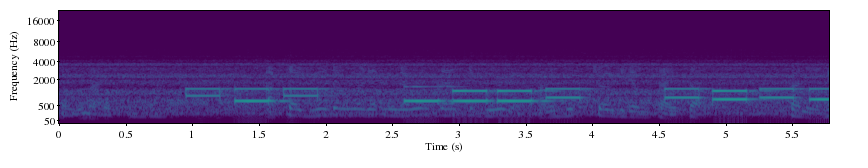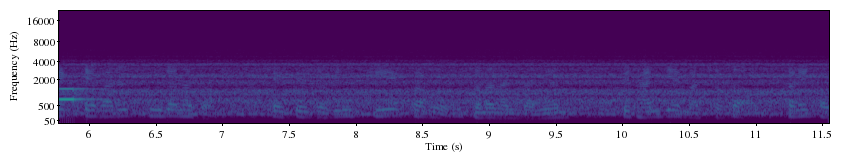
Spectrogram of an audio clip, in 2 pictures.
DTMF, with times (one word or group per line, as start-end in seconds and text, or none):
1.0-1.9 020
2.6-3.9 3118
4.5-5.9 8485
